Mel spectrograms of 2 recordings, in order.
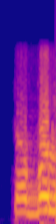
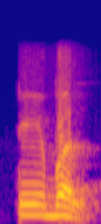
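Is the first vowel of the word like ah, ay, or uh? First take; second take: uh; ay. First: The first vowel is a short uh sound. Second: The first vowel is an ay sound. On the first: The speaker calls it wrong. "टबल होते का" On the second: The speaker calls it right. "तर हे टेबल"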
